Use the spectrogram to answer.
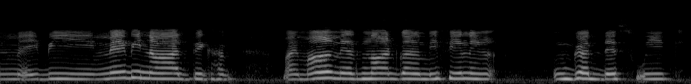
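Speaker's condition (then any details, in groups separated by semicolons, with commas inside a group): Cerebral palsy; spasticity, baclofen pump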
